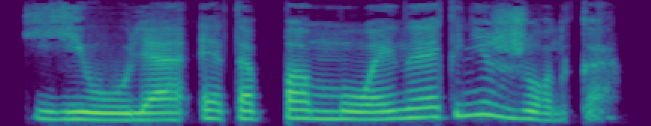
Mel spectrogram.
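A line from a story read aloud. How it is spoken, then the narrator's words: Spoken through clenched teeth. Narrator (Russian): процедила завуч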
